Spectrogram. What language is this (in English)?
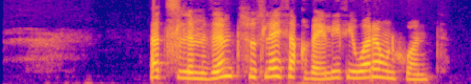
Kabyle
